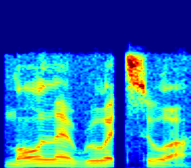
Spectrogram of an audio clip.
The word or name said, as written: mole ruit sua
